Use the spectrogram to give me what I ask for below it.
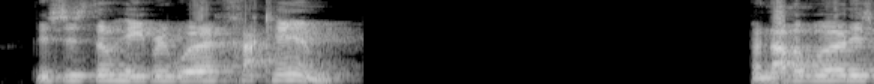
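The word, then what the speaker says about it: חכם: The next Hebrew word I want to show you is pronounced Hachem, and it means to be wise. Wise. This is the Hebrew word Hachem.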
